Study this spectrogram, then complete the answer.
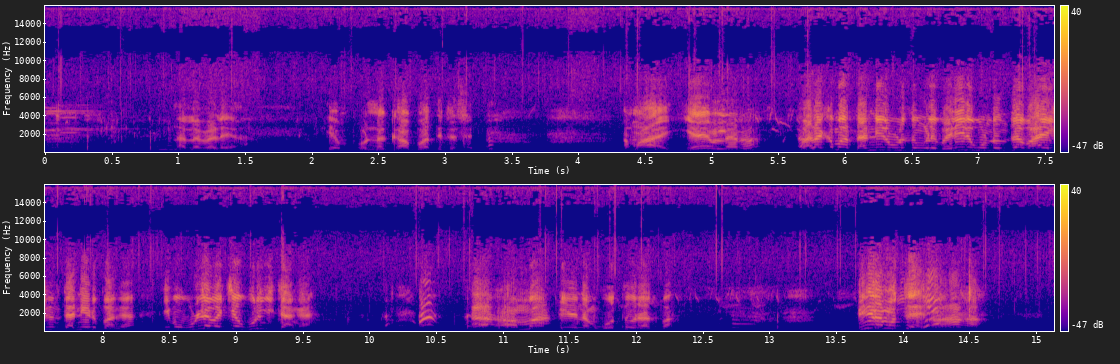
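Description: A man speaks loudly and with animation, close by.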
